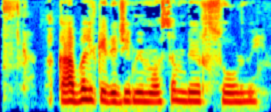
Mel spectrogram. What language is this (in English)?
Pashto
